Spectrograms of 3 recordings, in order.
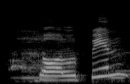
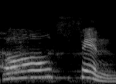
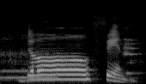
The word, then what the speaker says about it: dolphin: Nah, baca PH bunyinya F ya. Contoh, jadi kalian nggak boleh lagi bilang dolphin, tapi dolphin bacanya. Dengan huruf F, dolphin.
